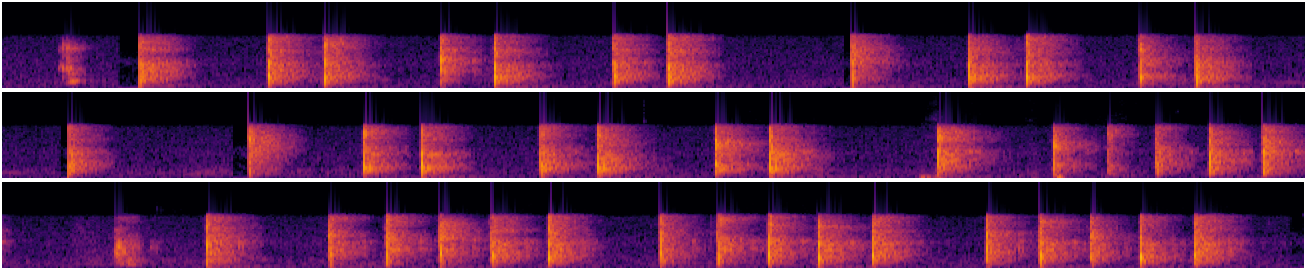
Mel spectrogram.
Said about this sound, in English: This is a very special kind of Dumpty Dum that I'm just learning. So, this is something I actually figured out with my snorty boy since he's here. If I start clapping with clapping the Dumpty Dum, he settles down. Anyway, here it goes.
